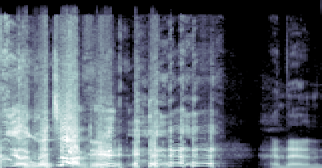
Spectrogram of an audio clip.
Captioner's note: laughing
